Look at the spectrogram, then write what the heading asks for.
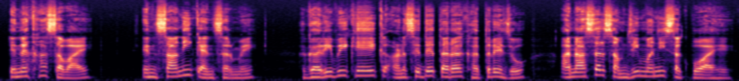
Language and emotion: Sindhi, neutral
